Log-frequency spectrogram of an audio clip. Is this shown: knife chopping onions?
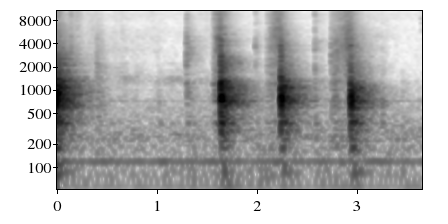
yes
